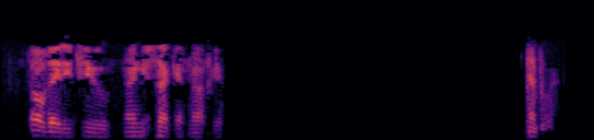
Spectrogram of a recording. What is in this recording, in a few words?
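police dispatch, Scottsdale PD; Simulcast H- Scottsdale; Nth Dispatch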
